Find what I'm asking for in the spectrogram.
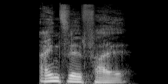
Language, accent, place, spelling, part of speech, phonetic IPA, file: German, Germany, Berlin, Einzelfall, noun, [ˈaɪ̯nt͡sl̩ˌfal], De-Einzelfall.ogg
- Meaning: individual case; isolated case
